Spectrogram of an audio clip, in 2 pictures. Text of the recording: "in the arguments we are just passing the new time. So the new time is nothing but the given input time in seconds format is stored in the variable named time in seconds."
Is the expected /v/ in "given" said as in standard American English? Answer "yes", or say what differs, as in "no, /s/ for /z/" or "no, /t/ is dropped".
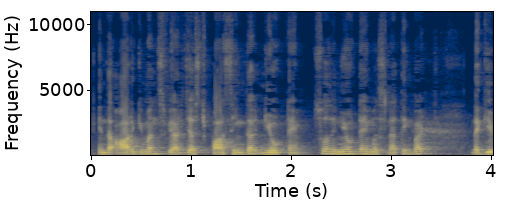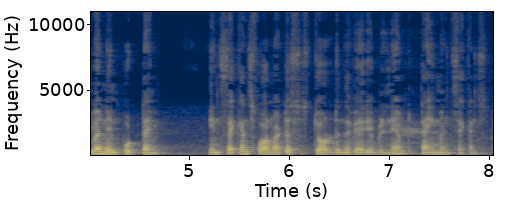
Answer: yes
